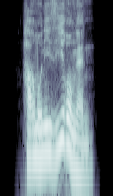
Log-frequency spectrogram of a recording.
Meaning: plural of Harmonisierung
- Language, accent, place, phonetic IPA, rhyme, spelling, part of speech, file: German, Germany, Berlin, [haʁmoniˈziːʁʊŋən], -iːʁʊŋən, Harmonisierungen, noun, De-Harmonisierungen.ogg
